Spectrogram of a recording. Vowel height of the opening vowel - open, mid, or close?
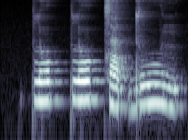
mid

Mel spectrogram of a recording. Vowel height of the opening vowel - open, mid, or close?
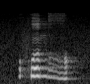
mid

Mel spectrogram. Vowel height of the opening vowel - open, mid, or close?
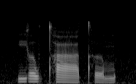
mid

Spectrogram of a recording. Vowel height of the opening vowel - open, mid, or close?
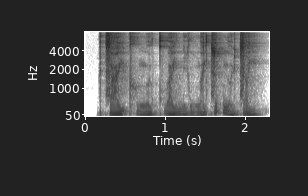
open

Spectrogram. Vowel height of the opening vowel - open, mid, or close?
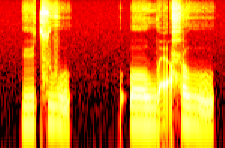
close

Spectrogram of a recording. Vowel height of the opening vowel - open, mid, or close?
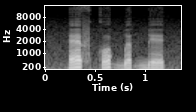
mid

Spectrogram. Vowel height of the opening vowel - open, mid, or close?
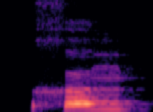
mid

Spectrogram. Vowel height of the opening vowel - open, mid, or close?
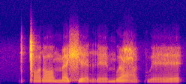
open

